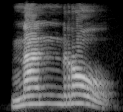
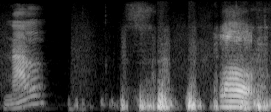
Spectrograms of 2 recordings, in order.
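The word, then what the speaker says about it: 난로: Ini tulisannya adalah nanro. Ya, tulisannya nanro, tapi kita bacanya apa? Nal. Oh. Iya, nalo seperti ini.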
